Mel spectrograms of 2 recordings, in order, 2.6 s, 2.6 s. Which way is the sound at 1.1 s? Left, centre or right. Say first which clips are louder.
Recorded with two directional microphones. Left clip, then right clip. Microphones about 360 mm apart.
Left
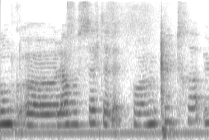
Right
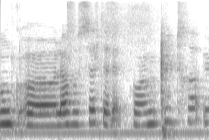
Right 4 dB; right.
